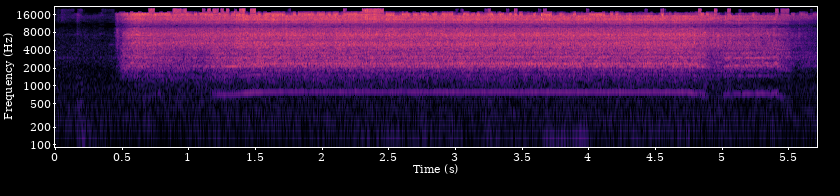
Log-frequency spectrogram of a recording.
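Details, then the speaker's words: Tamiya Wild One RC car during maintenance: steady high whine with a gritty edge, sounding tight and crunchy. Owner wonders whether fully extended trailing arms and dog bones cause a vibration issue; crunchy drivetrain noise. "It's a little tight. And a little crunchy. I wonder if it's because the trailing arms are fully extended, so the dog bones are... It's a vibration issue. That's what it sounds like."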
